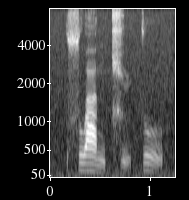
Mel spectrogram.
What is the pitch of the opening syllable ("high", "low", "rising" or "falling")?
falling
